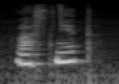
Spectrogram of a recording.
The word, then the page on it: posséder: [pɔ.se.de]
